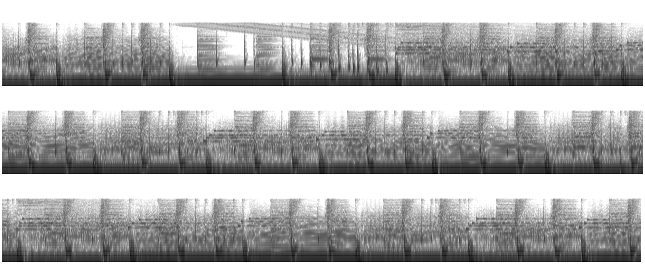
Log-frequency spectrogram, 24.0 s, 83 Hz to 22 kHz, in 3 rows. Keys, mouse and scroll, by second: 0.2 click, 2.8 click, 2.9 click, 4.7 click, 4.9 click, 5.2 click, 5.5 click, 11.4 scroll down 2, 13.2 click, 16.0 click, 16.3 click, 16.6 click.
